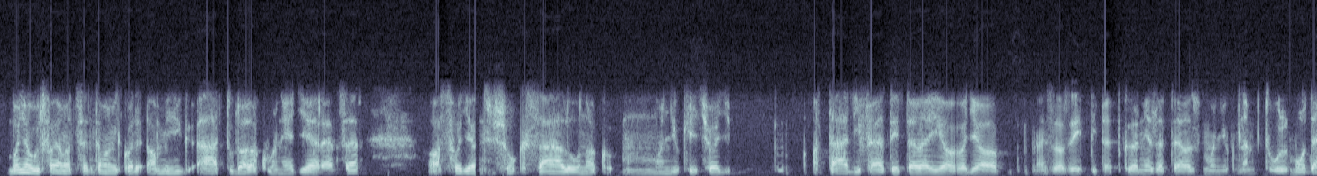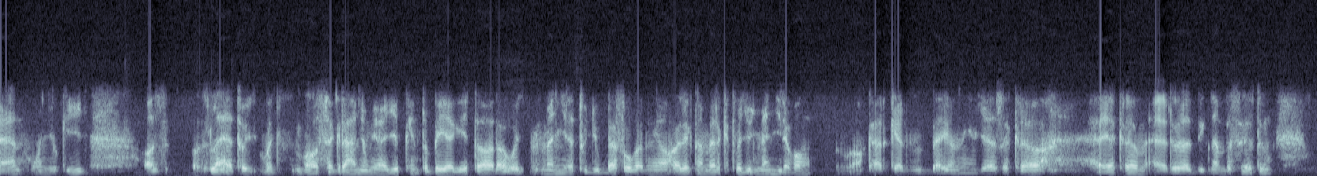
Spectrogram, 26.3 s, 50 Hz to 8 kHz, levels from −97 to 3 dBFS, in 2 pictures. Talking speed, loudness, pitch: 150 wpm, -18 LUFS, 90 Hz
